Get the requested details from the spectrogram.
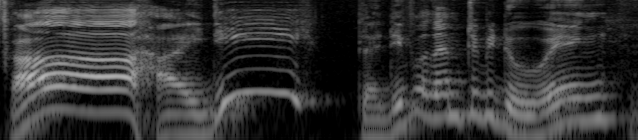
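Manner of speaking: put-on Scandinavian lilt, very high and swooping. Pick up after the handover back to the studio, in a very sad Scandinavian accent. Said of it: "Very sad Scandinavian accent".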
